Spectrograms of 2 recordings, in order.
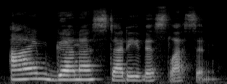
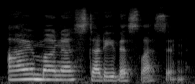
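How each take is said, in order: First: The g sound in gonna is pronounced. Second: The g sound in gonna is dropped.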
